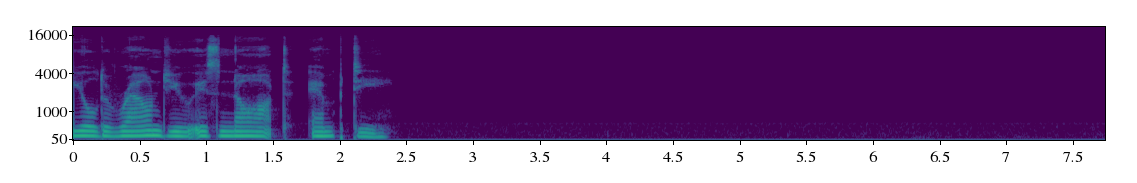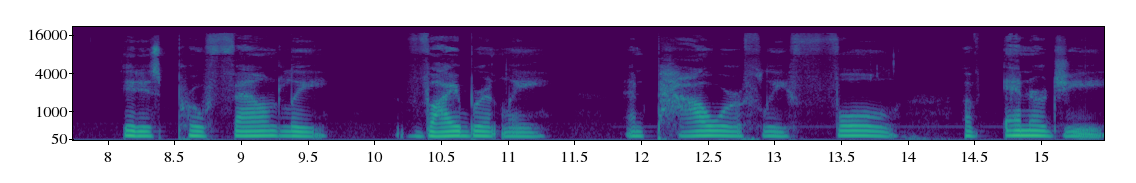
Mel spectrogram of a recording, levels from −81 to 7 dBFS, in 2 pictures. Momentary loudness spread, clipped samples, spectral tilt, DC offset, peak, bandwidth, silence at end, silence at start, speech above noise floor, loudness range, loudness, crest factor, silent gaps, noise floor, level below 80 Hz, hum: 12 LU; under 0.1%; -6.5 dB/octave; under 0.1%; -14 dBFS; 17.5 kHz; 0 s; 0 s; 44 dB; 8 LU; -32 LUFS; 18 dB; none; -74 dBFS; -62 dBFS; none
